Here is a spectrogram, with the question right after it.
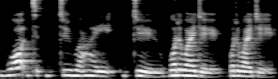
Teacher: the fast version with the t missing on what and then a link between do and i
